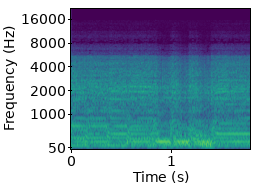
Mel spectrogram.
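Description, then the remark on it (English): A distorted electric guitar on a pedalboard preset set to regular distortion plays a short sustained chord with gritty, saturated tone, steady and fairly loud, ringing alone without any voices. “Here's regular distortion.”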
